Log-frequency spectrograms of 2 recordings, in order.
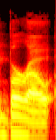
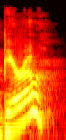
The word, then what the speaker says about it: borough: Is it pronounced bureau? – No, it's... – I don't know. – No, it's not pronounced. Bureau.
